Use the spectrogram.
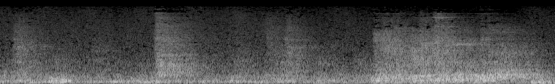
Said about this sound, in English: And it sounds like doors are shutting and cupboards are shutting and people are stomping. I don't know what all that is.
